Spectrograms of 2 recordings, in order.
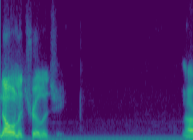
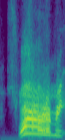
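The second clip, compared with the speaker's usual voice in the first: short, loud, much higher mock yell; Batman shout; 12 semitones higher, 10 dB louder than usual. Streamer mocks Bale's Batman, loud high yell. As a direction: belt it like an overdone movie hero. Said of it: "what Bale's Batman was saying".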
